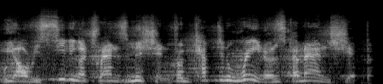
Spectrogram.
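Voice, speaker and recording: A man's voice: on the high side, very animated, normal speed, sharp tone, far from the mic, a little hiss or hum, exaggerated voice. A man voicing an earnest alien warrior adviser in a video game, formal and martial in delivery. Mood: urgent, resolute. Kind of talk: theatrical video game acting.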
